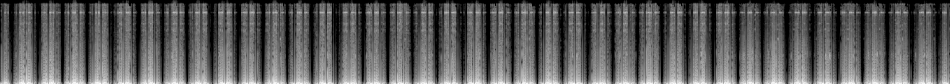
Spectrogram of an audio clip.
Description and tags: There's been a breach in the hackframe. Prepare to launch diagnostic security mi55iles.
electronic, noise, sounddesign, robobrain, interface, robotic, click, generate, soundeffect, sci-fi, distorted, strange, crunchy, droid, diagnostics, electric, hack, digital, fold, machine, sound-effect, future, glitchmachine, sfx, sound-design, glitch, buzz, abstract, breach, telemetry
